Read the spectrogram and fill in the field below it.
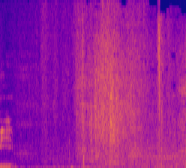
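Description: A body lands heavily and rolls.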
